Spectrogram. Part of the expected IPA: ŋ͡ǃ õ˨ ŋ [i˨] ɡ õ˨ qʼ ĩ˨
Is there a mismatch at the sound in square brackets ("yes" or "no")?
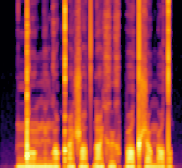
yes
